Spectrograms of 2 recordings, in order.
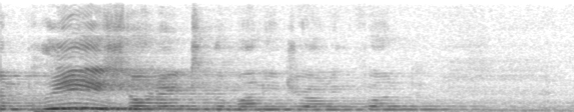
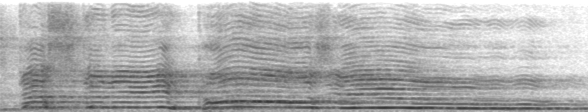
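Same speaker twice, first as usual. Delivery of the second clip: slow dramatic singsong; 4 semitones higher, 3 dB louder, much slower than usual. Acted. Dramatic proclamation.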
